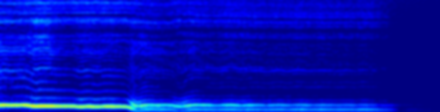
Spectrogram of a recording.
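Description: The end of a song: a held, hummed vocal note that glides down about a second in, with a lower note beneath it. It fades out to nothing just before the end.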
